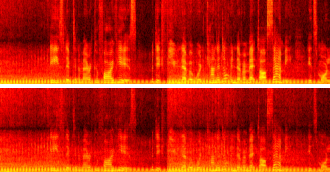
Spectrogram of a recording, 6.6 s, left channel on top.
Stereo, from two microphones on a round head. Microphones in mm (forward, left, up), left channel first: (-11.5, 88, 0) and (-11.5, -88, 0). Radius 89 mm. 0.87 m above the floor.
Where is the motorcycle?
30° right (ahead or behind).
